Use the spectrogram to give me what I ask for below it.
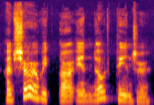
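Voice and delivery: put-on calm, serious reassurance from the girl; sober Dorothy. A narrator's reading. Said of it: "said Dorothy in a sober voice".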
